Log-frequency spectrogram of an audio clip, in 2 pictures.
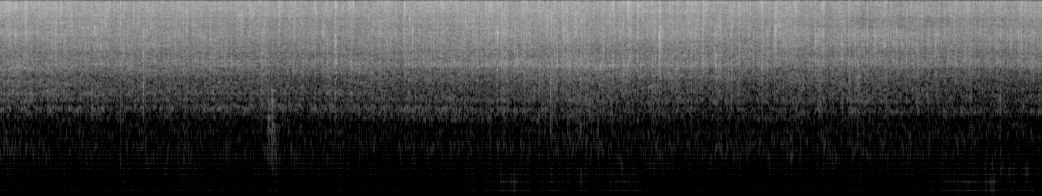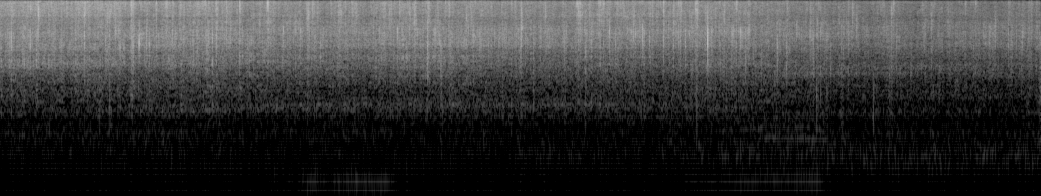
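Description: Cheese bread fries in a pan on the stove, giving a continuous close sizzle that holds steady throughout, with faint occasional stirring or shifting sounds and no speech.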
